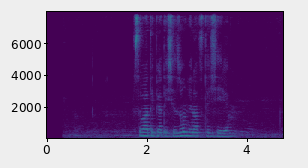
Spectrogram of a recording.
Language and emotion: Russian, neutral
